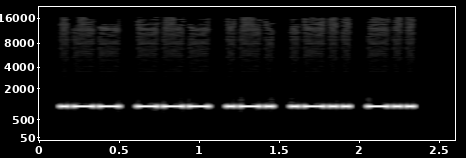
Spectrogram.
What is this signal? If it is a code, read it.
Morse code, heard as a keyed tone, about 30 wpm, 1000 Hz. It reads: WORLD
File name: qotdfiles / 30wpm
